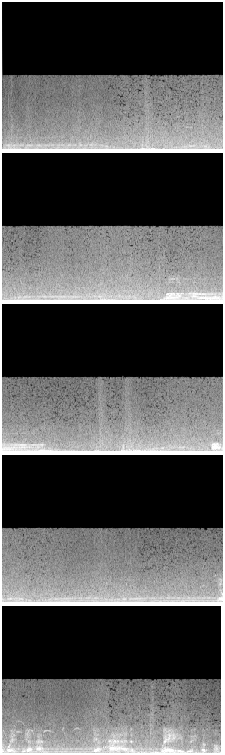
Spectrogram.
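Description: A jet ski engine whines and revs, rising and falling in pitch.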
